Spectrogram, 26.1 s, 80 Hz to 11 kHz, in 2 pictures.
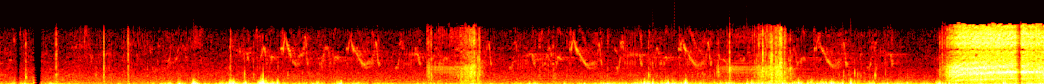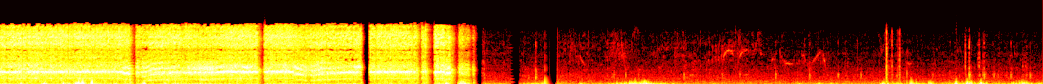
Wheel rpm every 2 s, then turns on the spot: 0, 0, 0, 0, 0, 10, 170, 210, 210, 110, 0, 0, 0.
none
